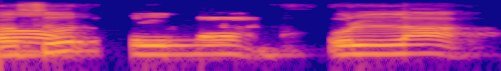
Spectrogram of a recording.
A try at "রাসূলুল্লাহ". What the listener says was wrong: উল্লাহ নাই, লুল্লাহ।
